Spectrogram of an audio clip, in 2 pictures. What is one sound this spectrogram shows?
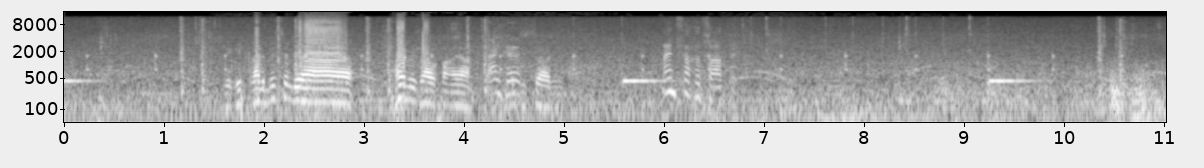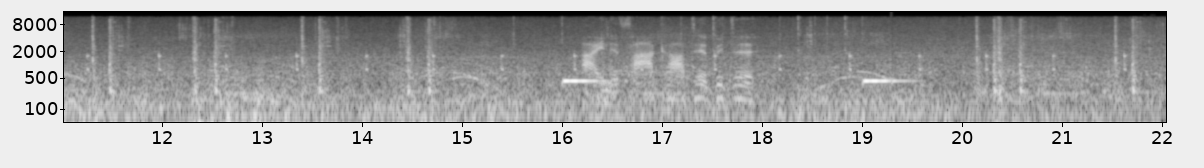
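Coins clink into a change tray.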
